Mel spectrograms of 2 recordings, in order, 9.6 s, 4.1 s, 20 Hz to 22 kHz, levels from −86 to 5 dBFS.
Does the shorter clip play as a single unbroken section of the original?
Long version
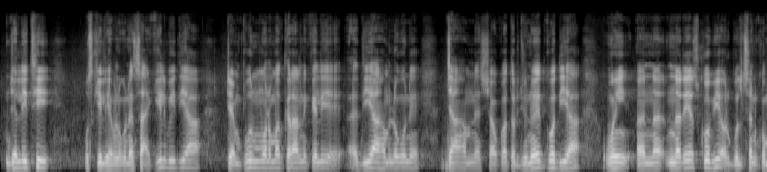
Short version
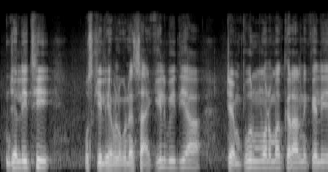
yes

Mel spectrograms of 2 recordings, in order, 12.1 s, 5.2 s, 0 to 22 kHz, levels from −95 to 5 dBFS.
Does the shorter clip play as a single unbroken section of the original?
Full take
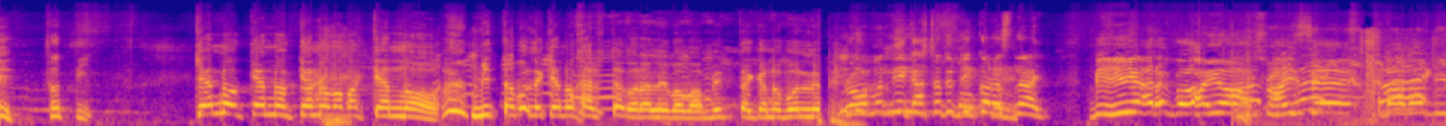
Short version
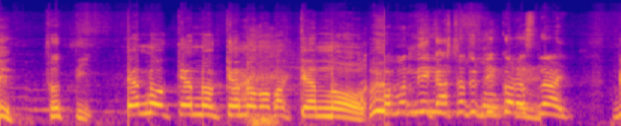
no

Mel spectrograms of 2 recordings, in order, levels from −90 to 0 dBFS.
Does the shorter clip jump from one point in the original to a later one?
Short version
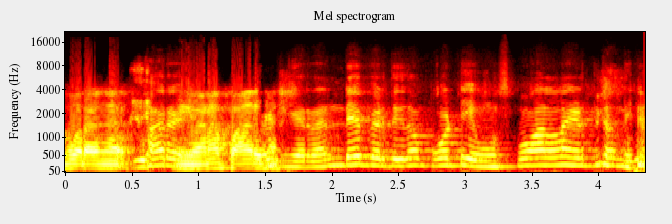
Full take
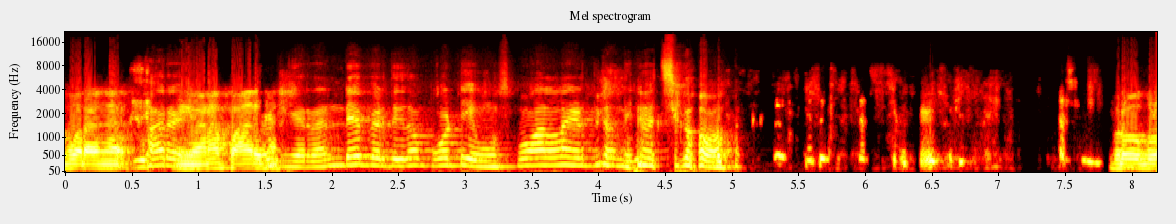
no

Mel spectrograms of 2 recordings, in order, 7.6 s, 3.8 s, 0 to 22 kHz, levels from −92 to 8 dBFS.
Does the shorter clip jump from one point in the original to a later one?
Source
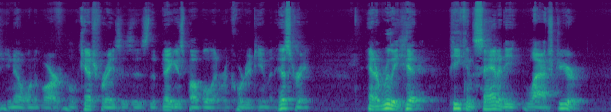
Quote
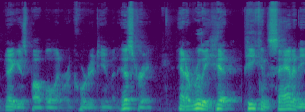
yes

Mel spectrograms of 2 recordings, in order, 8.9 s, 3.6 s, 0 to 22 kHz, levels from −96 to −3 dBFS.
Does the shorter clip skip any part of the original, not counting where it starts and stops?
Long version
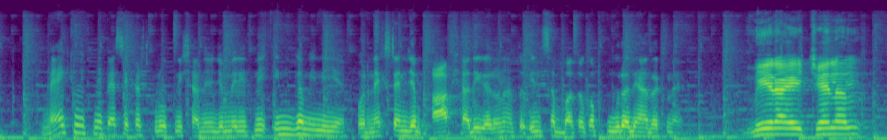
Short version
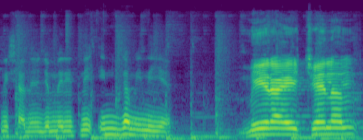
yes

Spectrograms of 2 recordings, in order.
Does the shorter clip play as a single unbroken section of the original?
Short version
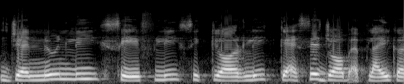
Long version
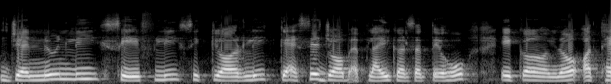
yes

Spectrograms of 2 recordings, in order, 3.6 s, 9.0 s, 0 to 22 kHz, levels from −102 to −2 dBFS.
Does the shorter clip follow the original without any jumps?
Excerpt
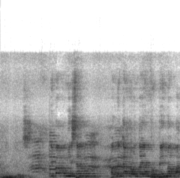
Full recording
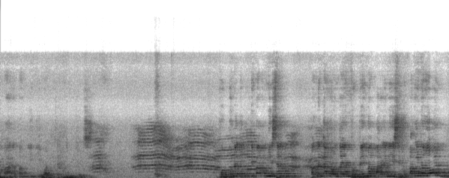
no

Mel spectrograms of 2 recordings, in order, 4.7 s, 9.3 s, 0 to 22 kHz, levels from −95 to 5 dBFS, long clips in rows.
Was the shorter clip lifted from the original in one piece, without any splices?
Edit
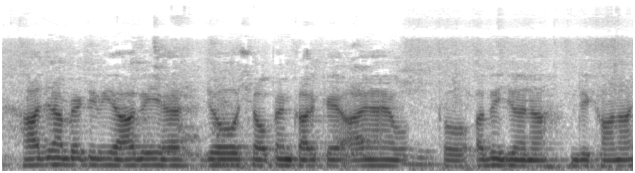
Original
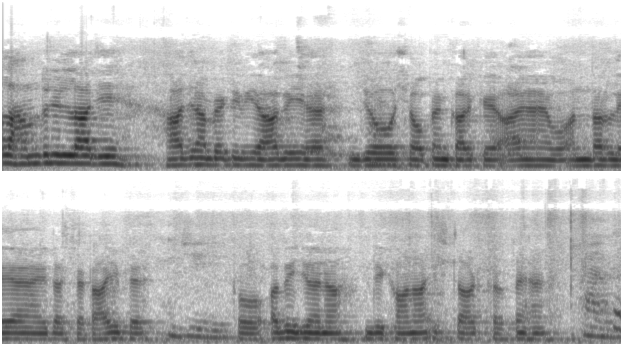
no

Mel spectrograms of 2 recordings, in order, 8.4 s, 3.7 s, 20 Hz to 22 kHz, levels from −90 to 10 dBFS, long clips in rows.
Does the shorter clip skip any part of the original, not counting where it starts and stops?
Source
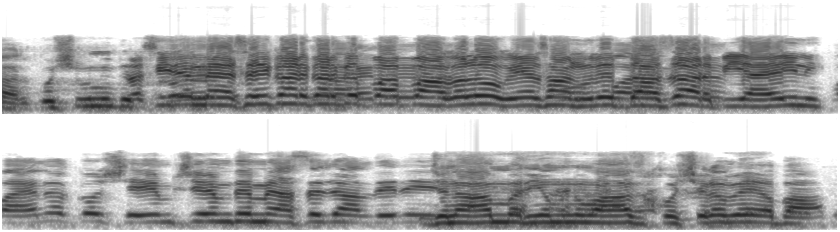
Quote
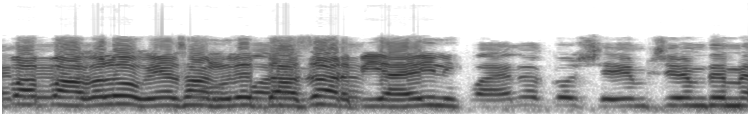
no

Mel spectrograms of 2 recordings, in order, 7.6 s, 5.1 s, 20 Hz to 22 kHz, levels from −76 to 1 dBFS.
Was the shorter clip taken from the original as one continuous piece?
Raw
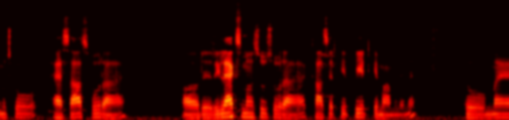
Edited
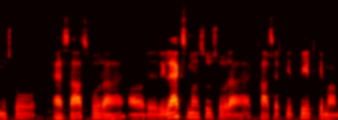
no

